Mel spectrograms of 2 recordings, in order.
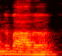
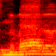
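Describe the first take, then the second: First: The middle vowel sounds like the one in 'father'. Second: The middle vowel sounds like the one in 'add'. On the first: The speaker calls it wrong. "not Nevada" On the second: The speaker calls it right. "I just want to correct you, it's Nevada"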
